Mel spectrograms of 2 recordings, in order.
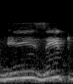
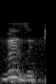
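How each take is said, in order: First: visit drawn out, with জিট given full weight; wrongly stressed last syllable. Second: visit said short, ভি stressed and জিট softened; first syllable stressed. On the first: Teacher showing students what not to say, visit with heavy, long জিট. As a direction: stretch visit slowly, leaning on জিট as a wrong example. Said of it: "অত জোরের সঙ্গে বলছি না". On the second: Teacher giving students the correct word, visit with a light, lower last syllable. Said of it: "ভিটায় জোর দিচ্ছি". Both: Shown as a demonstration.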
